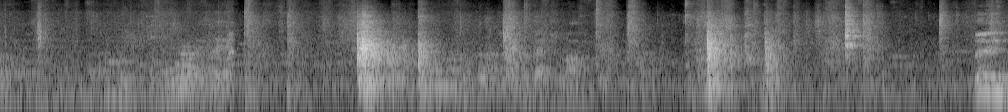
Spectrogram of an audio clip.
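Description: Plates of food being set down on a glass turntable on a dining table: a few sharp clinks and knocks of china on glass, amid background voices.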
